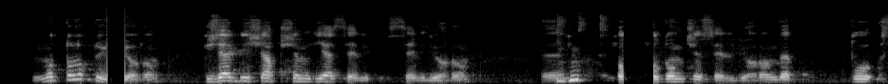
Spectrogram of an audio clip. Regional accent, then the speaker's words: Iranian Azerbaijan, Iran; İlk önce ben Güney Azerbaycan'daydım. İran'da yerleşen Güney Azerbaycan'da doğdum. Orada spora başladım.

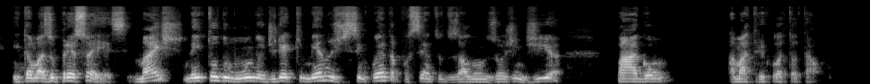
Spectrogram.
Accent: Rio de Janeiro, Brazil; você sabe que eu cresci no Rio de Janeiro, né?

